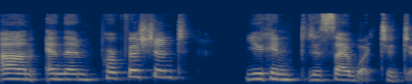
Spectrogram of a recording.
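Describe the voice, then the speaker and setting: Fairly high in pitch, a woman speaks with ordinary pitch variation against a quiet background. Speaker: radiation oncology lecturer. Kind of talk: lecture. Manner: fast.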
